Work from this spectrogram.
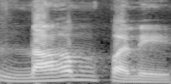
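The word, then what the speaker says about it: Phnom Penh: की कैपिटल क्या है नाम पने ठीक है यह पीएच यहां पे साइलेंट होता है नाम पने जो है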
